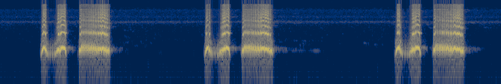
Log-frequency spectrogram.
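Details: Captive, freshly caught spotted dove starting its cooing phrase, a call meant to get other new birds cooing. Three phrases about two and a half seconds apart, each a quick double hoot followed by a longer low coo.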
